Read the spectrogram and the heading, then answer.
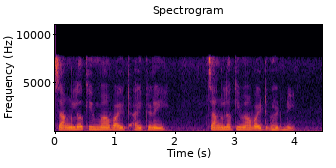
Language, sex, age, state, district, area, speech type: Marathi, female, 45-60, Maharashtra, Sangli, urban, spontaneous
